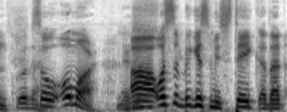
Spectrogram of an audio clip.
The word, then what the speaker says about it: Omer: He said the pronunciation is Omar, but it's written as Omer Jamal.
